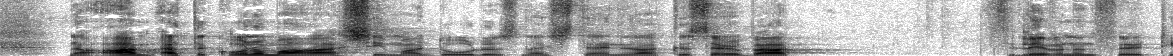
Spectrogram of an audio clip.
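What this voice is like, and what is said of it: Usual voice. Nothing is said of it.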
